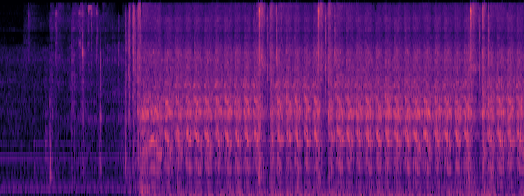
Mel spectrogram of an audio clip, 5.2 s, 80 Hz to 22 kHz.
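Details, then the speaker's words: 2003 Ford 6.0 diesel: starter turns the engine over at about three pulses a second, steady and even, odd electrical noises, never runs; builds oil pressure, crank no start. "Ford 6.0 2003 crank no start. Um weird kind of electrical [Music] noises."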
